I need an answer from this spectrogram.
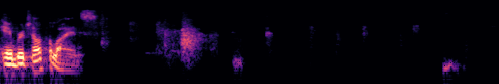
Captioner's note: applause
